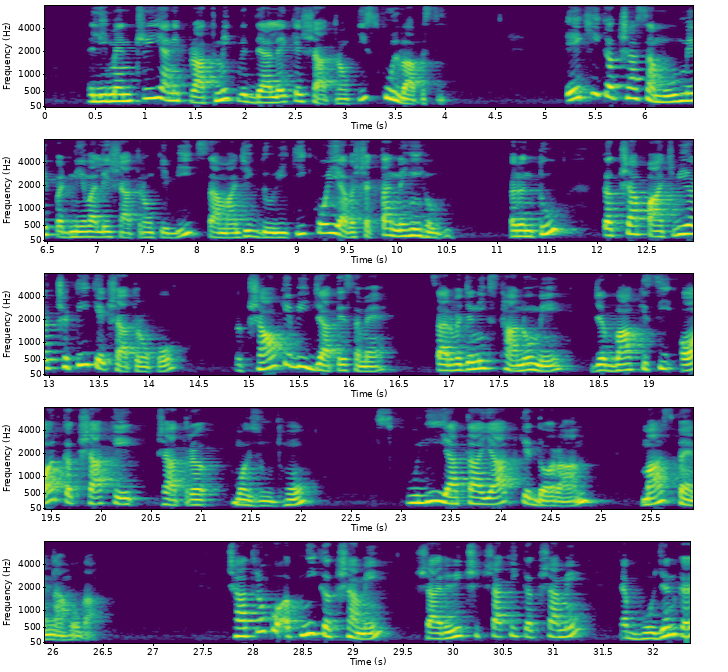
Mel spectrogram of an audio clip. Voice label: Hindi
